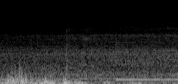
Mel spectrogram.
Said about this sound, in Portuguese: vocês não me devem estar a ouvir porque estão a passar carros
